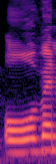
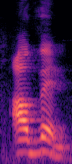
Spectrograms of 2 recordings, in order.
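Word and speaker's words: oven: ആണ് അതിന എന്താ പറയാ ഇത് ആക്ച്വലി ഓവൻ അല്ല നമ്മുടെ ഓണിയൻ പോലെ തന്നെ ഉള്ള ഒരു പ്രൊനൻസിയേഷൻ ആണ് ദിസ് ഈസ് അവൻ എന്താ പറയാ അവൻ ആണ് ഓവൻ അല്ല എവിടെയാ ഫുഡ് ചൂട മീൻ എവിടെയാ ഫൂഡ് ചൂടാക്കാൻ പറ്റ എന്ന് ചോദിക്കുമ്പോൾ ഓവൻ എന്ന് പറയരുത് അവൻ ഓക്കേ അടുത്ത വേർഡ് നമുക്ക്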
